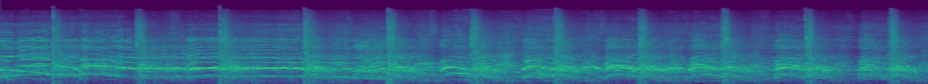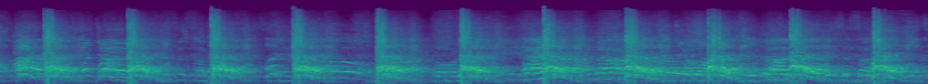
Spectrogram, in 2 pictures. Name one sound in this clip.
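Many men beat their chests in a steady rhythm with loud slaps.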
